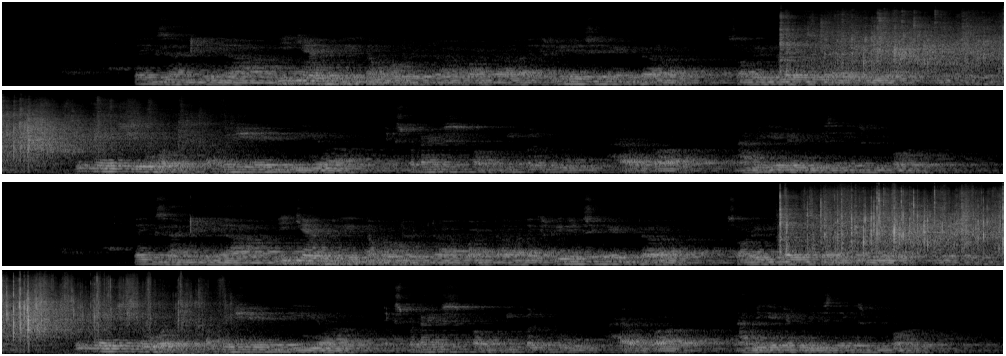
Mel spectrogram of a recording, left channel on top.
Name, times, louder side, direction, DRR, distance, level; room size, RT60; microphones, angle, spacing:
voice 1, 1.3-6.8 7.3-9.0 9.3-9.9 10.7-11.8 12.2-13.5 13.9-15.8 16.1-16.8 17.3-19.2, right 1 dB, 85° right, -4 dB, 1.7 m, -38 dB
Crumpling crinkling, 7.7-12.3, right 5 dB, 45° right, 0.5 m, -33 dB
10.0 x 4.6 x 4.9 m, 2.9 s
head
